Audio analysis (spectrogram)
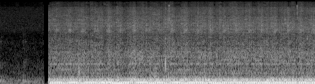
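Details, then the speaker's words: BMW N52 engine with lifter noise, before warm-up: a steady, loud run with a fast, light ticking riding over it, lifters needing to bleed down. Lifter tick. "you can hear the noise it's pretty bad so i'm going to hold it there for two minutes"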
